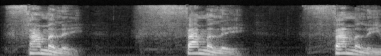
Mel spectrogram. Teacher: fama, family, with that schwa, because the I is not stressed there.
